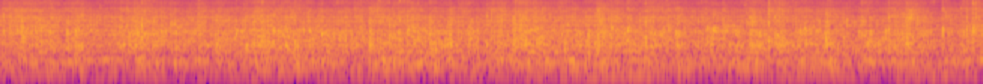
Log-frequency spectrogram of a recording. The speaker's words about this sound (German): Danke vielmals für diesen Applaus.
